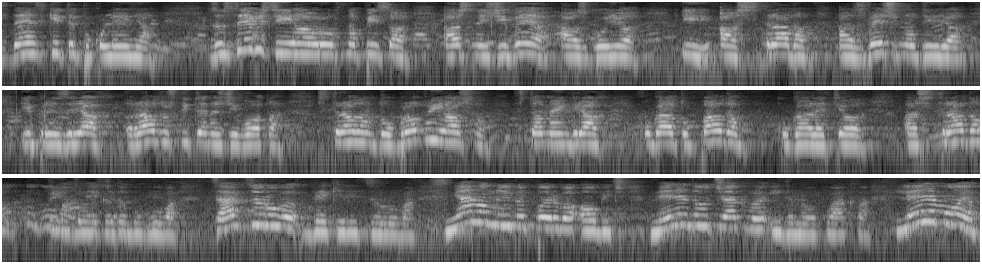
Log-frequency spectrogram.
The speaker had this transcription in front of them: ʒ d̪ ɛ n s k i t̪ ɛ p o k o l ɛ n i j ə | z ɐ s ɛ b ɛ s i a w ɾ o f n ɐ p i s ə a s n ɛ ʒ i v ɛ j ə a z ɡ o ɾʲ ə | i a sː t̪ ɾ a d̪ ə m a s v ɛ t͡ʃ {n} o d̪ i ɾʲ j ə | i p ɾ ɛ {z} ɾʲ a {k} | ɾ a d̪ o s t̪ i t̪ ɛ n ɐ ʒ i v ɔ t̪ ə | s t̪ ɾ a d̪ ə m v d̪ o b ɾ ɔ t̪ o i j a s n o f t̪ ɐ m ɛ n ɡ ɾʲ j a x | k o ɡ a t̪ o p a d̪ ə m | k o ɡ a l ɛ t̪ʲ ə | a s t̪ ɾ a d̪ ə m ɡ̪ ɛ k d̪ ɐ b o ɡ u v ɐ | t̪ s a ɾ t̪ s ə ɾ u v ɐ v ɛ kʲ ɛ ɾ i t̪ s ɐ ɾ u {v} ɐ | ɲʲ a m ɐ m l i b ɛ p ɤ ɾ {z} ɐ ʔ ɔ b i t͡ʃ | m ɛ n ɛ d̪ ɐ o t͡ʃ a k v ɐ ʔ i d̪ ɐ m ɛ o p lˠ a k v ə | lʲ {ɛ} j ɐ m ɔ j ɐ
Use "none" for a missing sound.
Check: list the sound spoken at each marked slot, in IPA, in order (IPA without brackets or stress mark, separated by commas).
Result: n, z, x, v, v, ɛ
